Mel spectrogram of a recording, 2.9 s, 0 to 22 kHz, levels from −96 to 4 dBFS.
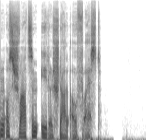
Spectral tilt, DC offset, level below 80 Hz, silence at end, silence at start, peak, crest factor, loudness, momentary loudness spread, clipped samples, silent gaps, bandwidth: -3.5 dB/octave; under 0.1%; -44 dBFS; 0.8 s; 0 s; -10 dBFS; 18 dB; -26 LUFS; 7 LU; under 0.1%; none; over 20 kHz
